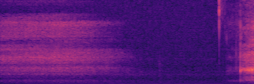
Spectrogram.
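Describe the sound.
A deep inhalation during a guided breathing exercise: a soft, airy hiss that slowly fades over a few seconds, heard alone without talk.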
